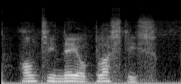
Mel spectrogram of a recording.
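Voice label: "antineoplastisch", Dutch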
